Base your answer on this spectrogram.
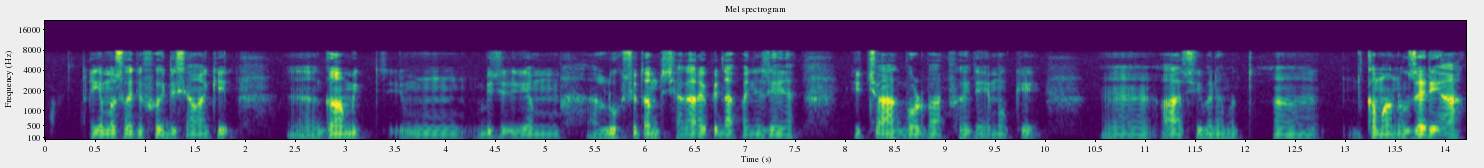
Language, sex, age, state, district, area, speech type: Kashmiri, male, 30-45, Jammu and Kashmir, Kupwara, rural, spontaneous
